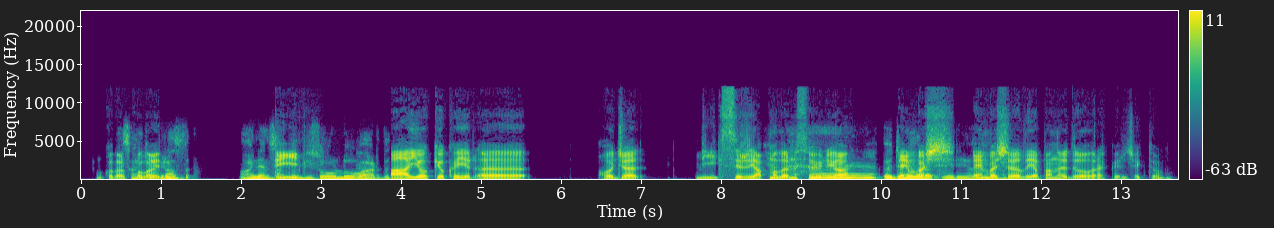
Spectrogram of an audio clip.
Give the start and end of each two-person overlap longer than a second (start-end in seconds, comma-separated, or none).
10.2-11.5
